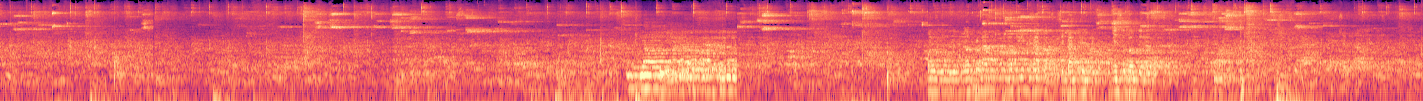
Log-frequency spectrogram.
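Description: Shoes squeak on a hall floor.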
